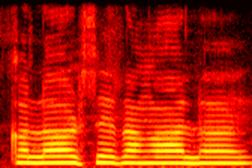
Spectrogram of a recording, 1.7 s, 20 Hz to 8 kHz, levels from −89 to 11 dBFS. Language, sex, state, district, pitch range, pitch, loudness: Hindi, female, Bihar, Begusarai, 280-300 Hz, 290 Hz, -13 LUFS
